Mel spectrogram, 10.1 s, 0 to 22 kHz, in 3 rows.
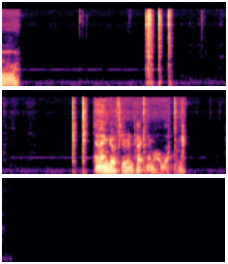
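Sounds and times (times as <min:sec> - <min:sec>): faint hum: 0:00.0 - 0:06.9.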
